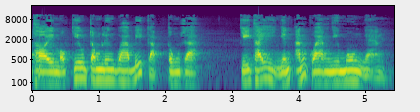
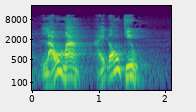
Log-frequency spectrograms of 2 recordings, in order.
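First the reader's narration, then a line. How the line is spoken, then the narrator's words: Shout. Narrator (Vietnamese): chàng hét lên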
